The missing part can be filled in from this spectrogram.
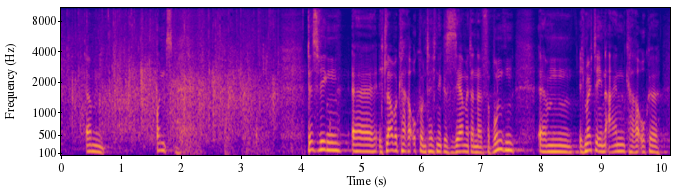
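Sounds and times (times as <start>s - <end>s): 
audience applause: 0.0s - 4.1s
speech: 0.4s - 0.9s, 1.6s - 2.8s, 4.1s - 10.1s.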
